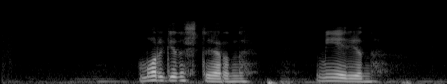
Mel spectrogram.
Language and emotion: Russian, neutral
